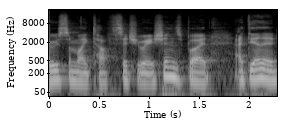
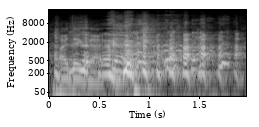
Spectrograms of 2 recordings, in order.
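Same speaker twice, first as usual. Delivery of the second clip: laughing; 11 semitones higher, 11 dB louder, much slower than usual. Real, not acted. Laughing reaction to the accent.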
